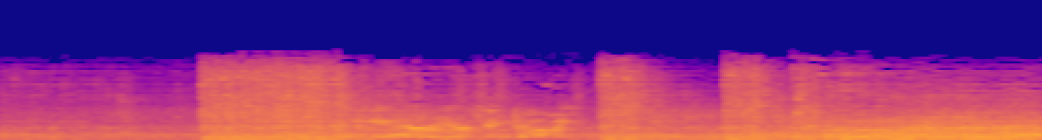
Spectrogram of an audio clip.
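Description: Gunfire from a video game rattles through a television speaker.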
